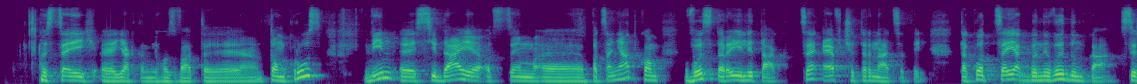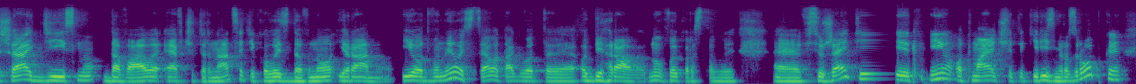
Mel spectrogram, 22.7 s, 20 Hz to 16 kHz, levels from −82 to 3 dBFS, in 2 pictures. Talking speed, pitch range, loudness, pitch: 140 wpm, 120-145 Hz, -21 LUFS, 130 Hz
